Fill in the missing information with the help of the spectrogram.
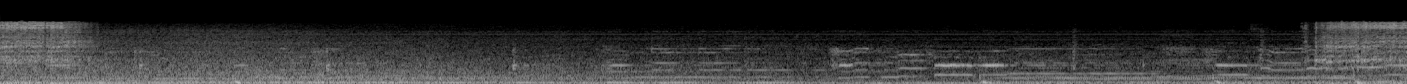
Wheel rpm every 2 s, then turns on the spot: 50, 0, 0, 0, 0, 0, 30.
none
